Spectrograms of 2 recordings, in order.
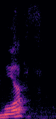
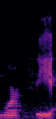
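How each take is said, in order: First: Morphe demonstrated as "morf"; one-syllable pronunciation. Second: Morphe demonstrated as "MOR-fee"; two-syllable pronunciation. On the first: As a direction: drop the final e of Morphe, "morf". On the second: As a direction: add a long ee ending to Morphe, "morfee". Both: Shown as a demonstration. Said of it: "if I'm saying Morphe".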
